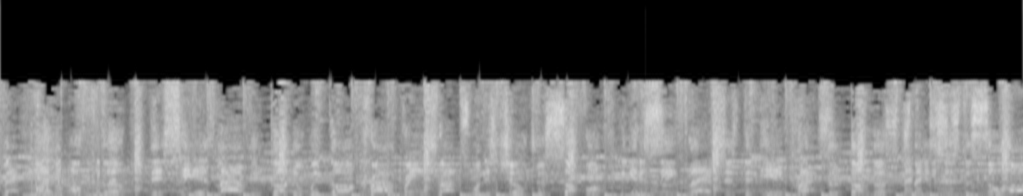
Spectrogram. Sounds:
music

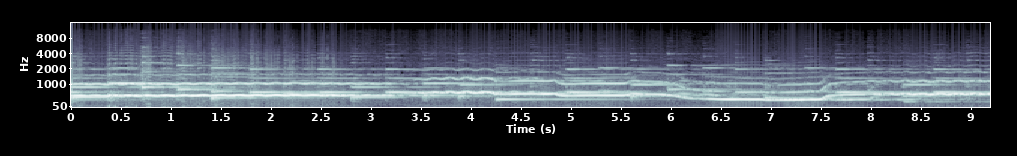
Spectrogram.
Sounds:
music
musical instrument
classical music
theremin

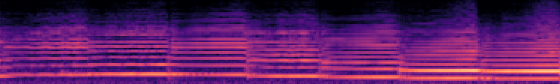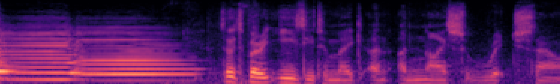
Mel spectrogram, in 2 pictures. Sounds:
speech
music
violin
musical instrument

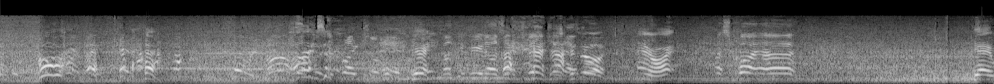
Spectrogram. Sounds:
speech

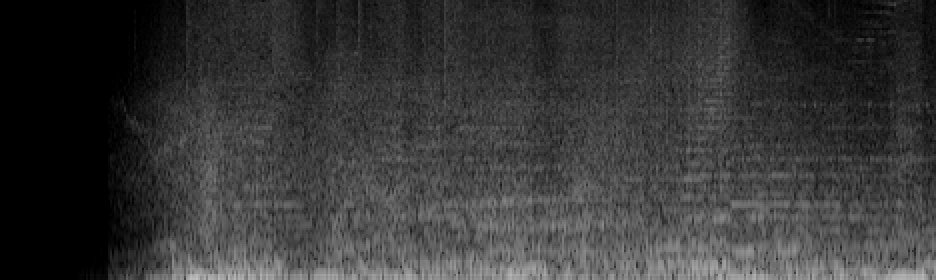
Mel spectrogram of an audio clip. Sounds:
music

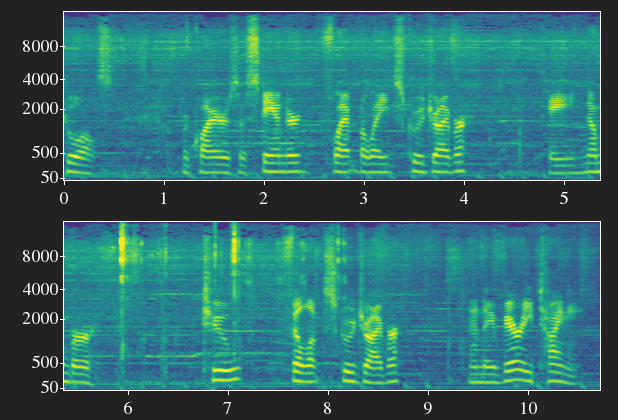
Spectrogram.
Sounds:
speech

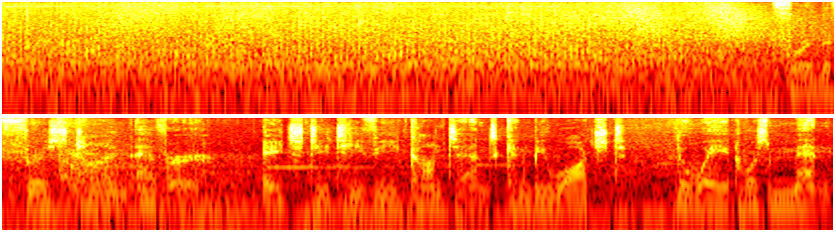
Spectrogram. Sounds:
speech
music

